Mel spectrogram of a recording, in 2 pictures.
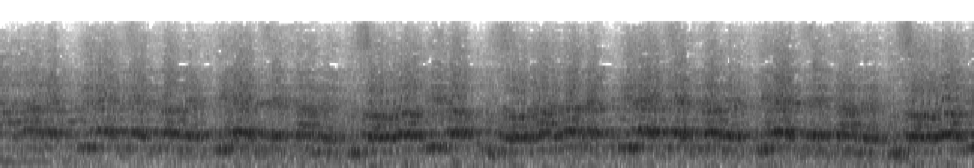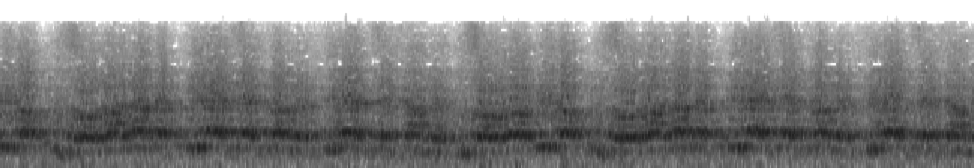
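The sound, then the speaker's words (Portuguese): A large crowd of Juventus supporters chants the stadium song "Firenze in Fiamme" (Florence on fire) in unison, steady and loud throughout, the massed voices rising and falling in a repeating melodic rhythm. “A gente termina com Firenze em Fiamme. É, Florença pegando fogo, é o que deseja os juventinos.”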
